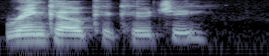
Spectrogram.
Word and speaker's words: Rinko Kikuchi: Rinko Kikuchi.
